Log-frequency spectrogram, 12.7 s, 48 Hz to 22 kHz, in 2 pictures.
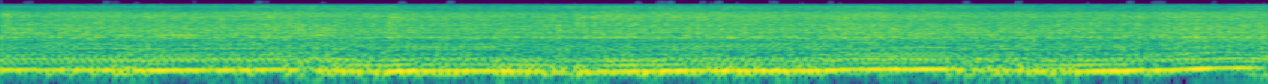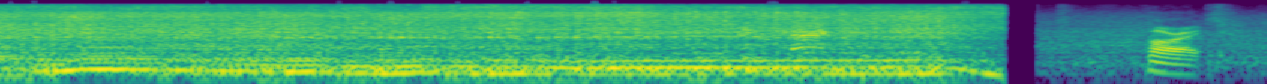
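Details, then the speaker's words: Newly built 283 V8 first start: loud, uneven running with wandering, surging revs from a large vacuum leak at an unplugged carburetor vacuum port; covering the carburetor by hand made it run better. "It had such a big vacuum leak, I was richening the mixture."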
